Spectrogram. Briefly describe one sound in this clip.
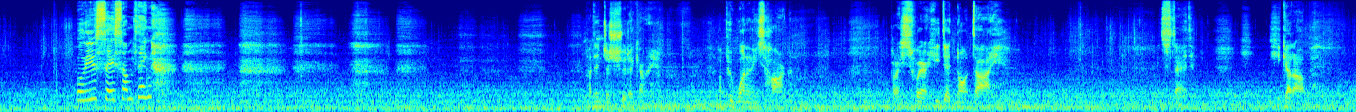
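A young woman speaks in a low, tense voice close by.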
